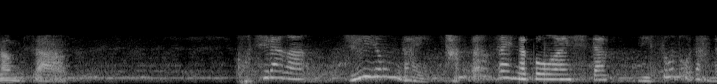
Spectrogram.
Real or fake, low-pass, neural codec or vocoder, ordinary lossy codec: fake; 7.2 kHz; codec, 24 kHz, 0.9 kbps, WavTokenizer, medium speech release version 1; AAC, 16 kbps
